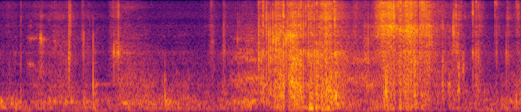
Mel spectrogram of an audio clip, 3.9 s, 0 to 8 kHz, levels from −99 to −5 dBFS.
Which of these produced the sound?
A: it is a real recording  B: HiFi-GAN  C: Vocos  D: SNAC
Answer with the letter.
D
